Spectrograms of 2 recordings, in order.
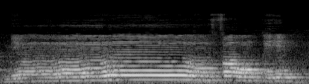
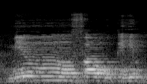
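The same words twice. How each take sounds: First: The hidden nasal sound is drawn out too long. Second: The hidden nasal sound is held only briefly. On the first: The speaker calls it wrong. "jangan ... itu salah" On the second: The speaker calls it right. "jangan berlama-lama hanya dua harakat"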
